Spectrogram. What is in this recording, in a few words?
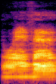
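"bravo", robot voice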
